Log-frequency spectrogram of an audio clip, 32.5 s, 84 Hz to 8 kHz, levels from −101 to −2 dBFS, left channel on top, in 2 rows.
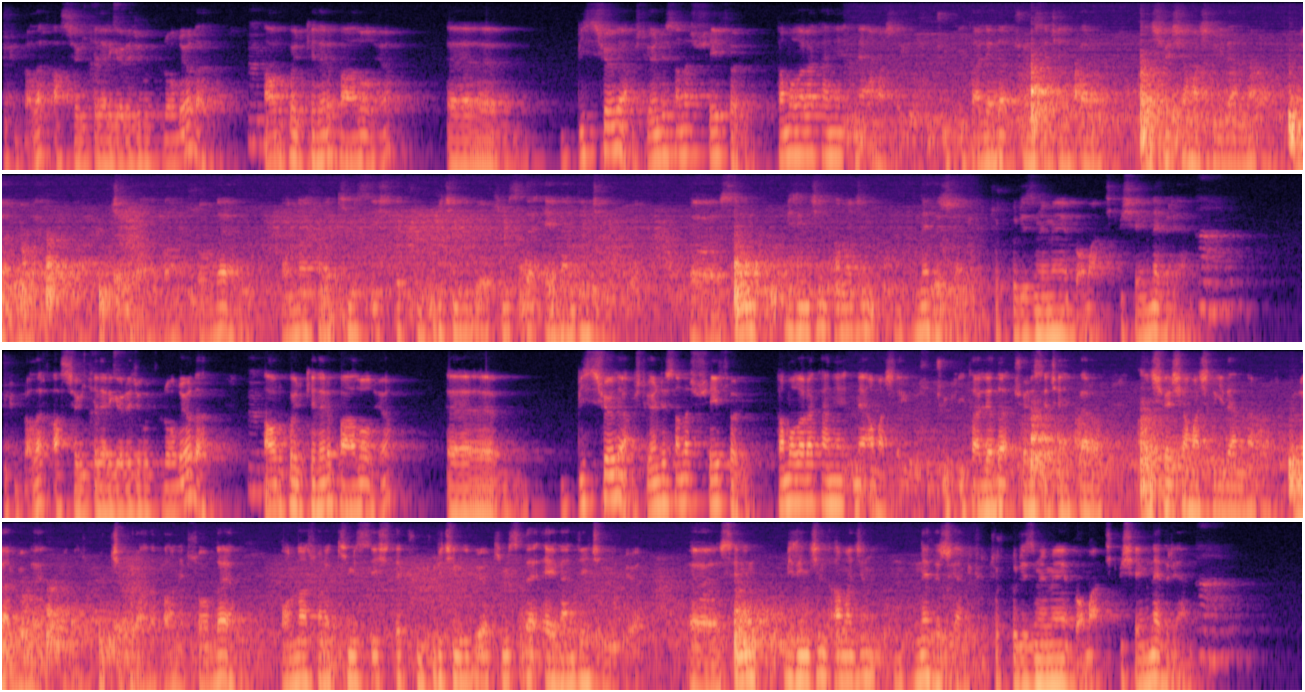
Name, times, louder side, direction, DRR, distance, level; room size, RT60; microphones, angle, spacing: voice 1, 0.0-2.6 3.3-4.9 5.6-6.6 7.0-9.4 9.7-15.9 16.1-19.2 19.8-24.5 24.8-25.7 26.0-31.2, right 4 dB, 40° right, 9 dB, 0.5 m, -26 dB
voice 2, 1.1-1.7 3.1-3.5 16.4-16.8 20.2-20.6 24.9-25.3 31.2-31.6, equal, 15° right, -7 dB, 3.4 m, -39 dB
sound 1, 10.5-28.4, left 1 dB, 75° left, 3.2 m, -28 dB
13.0 x 9.2 x 3.4 m, 1.4 s
head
